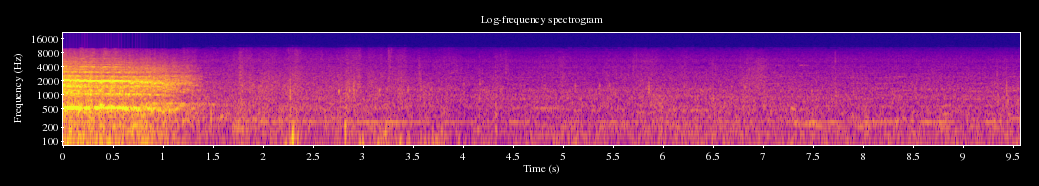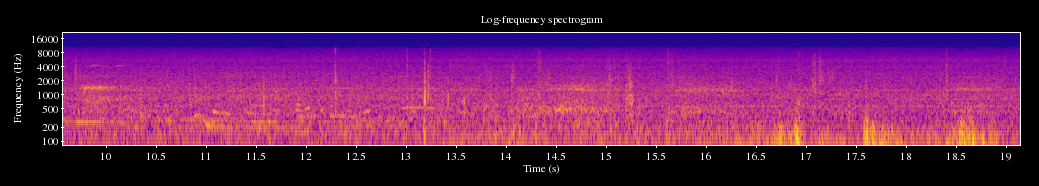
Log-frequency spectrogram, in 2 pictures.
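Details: Arabian horse at a farm in Gkiona, Xanthi, Greece, giving one loud, high whinny with rich stacked tones and a quavering edge that lasts about a second and a half, then fades into quiet background with faint knocks.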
